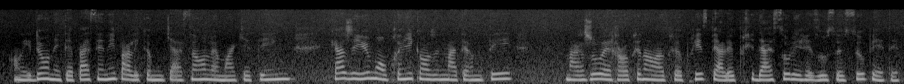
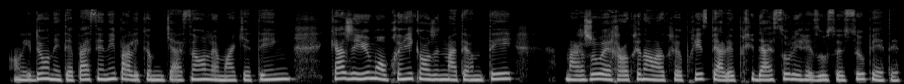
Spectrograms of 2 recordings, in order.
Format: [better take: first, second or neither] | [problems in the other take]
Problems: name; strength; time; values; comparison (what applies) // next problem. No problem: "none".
second | hiss; noticeable; throughout; 10 dB below the speech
